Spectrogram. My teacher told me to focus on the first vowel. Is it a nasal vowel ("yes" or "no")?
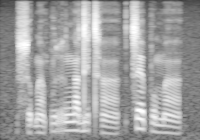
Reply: no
